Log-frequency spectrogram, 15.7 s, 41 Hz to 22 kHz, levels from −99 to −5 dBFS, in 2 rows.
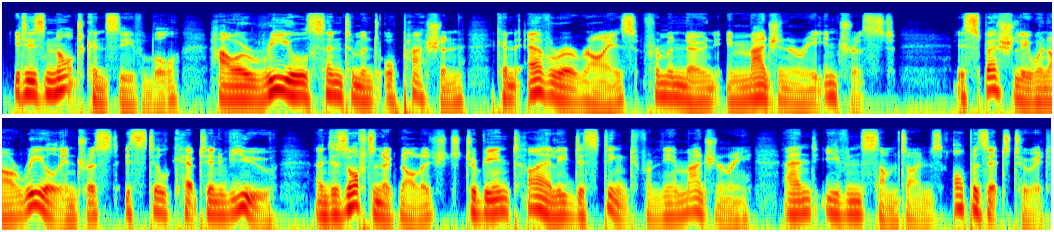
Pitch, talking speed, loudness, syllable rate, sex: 100 Hz, 170 wpm, -21 LUFS, 6.1 syllables/s, male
